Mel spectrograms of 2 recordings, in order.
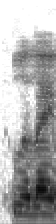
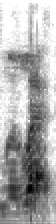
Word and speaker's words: Lillet: to do this drink i talked about lalay last week and i was convinced it was lillette it is one of the most common mispronounced uh uh alcohol liquors out there and i've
